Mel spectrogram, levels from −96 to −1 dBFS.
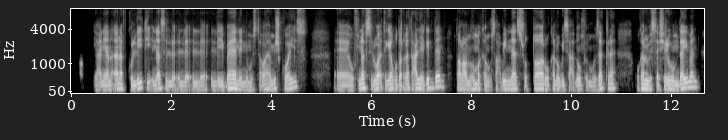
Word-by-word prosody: بالضبط. - - -15 0.2
يعني 100 0 -1
أنا 100 +2 +1
أنا 115 +1 +4
في 115 0 -8
كُلّيتي 125 +7 0
الناس 115 +4 +1
ال 95 -3 -1
ال 95 0 -3
اللي 90 -1 -4
اللي 95 +1 -3
يبان 120 +2 +4
إن 90 -1 -1
مستواها 95 +5 -3
مش 120 +4 0
كويس 125 +9 -2 0.5
آآ 95 0 -1
وفي 95 +4 -4
نَفْس 125 0 +3
الوقت 110 0 +3
جابوا 115 +1 +2
درجات 115 +4 -1
عالية 115 0 +3
جدًا، 135 +8 +1 0.2
طلع 110 -2 +2
إن 100 - -1
هم 115 +2 +1
كانوا 95 -4 -5
مصاحبين 105 +4 -3
ناس 110 0 +2
شطّار 110 0 +1
وكانوا 100 +1 -3
بيساعدوهم 100 +1 -2
في 100 -3 -11
المذاكرة 115 +7 -2 0.4
وكانوا 115 -1 +3
بيستشيروهم 105 +1 +1
دايمًا، 145 +6 +4
110 Hz, 180 wpm, -24 LUFS, 100-120 Hz, 0.5 s, أنا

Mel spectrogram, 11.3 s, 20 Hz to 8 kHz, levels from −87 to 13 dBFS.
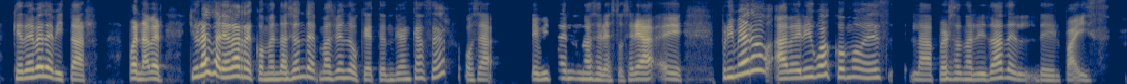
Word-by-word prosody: Que 235 - +1
debe 295 +5 +5
de 310 - +5
evitar. 200 -6 0 0.4
Bueno, 245 -4 +5
a - - +4
ver, 225 -2 +4 0.2
yo 300 +3 -2
les 385 +5 +8
daría 290 -6 +6
la 320 - +9
recomendación 220 -1 0
de 290 -4 0
más 230 -1 -4
bien 260 0 -3
lo 220 - -3
que 195 -1 -3
tendrían 195 +3 -7
que 255 - -3
hacer 275 - -5 0.2
o 195 - -8
sea, 195 -1 -4 0.3
eviten 220 +4 -6
no 215 - -2
hacer 200 -3 -4
esto, 180 -1 -6
sería, 210 +2 +4
eh, 205 -4 -1 0.4
primero 325 +10 +4 0.2
averigua 265 +9 +2
cómo 285 0 -2
es 265 0 -5
la 195 -2 -5
personalidad 205 +4 -3
del 215 -8 -8
del 175 -2 -9
país 170 +1 -6
225 Hz, 195 wpm, -20 LUFS, 200-275 Hz, 0.4 s, la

